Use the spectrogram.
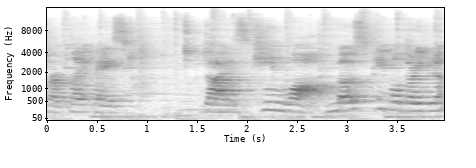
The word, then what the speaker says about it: quinoa: a plant-based diet is quinoa most people don't even know how to pronounce this um they say quinoa and I said that for a long time as well but it's actually called quinoa this is an ancient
